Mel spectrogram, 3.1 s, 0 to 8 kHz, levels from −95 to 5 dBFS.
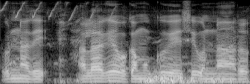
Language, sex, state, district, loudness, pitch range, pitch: Telugu, male, Andhra Pradesh, Sri Satya Sai, -17 LUFS, 95-105 Hz, 100 Hz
